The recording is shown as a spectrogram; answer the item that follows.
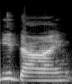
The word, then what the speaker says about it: Dedon: my name is Kimberly dedon rhymes with Divine if you need to know the pronunciation um but I'm also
